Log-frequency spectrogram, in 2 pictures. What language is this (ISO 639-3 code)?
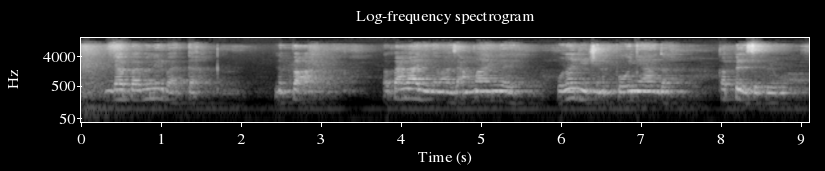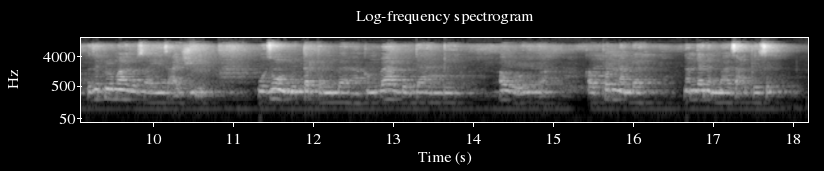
dag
